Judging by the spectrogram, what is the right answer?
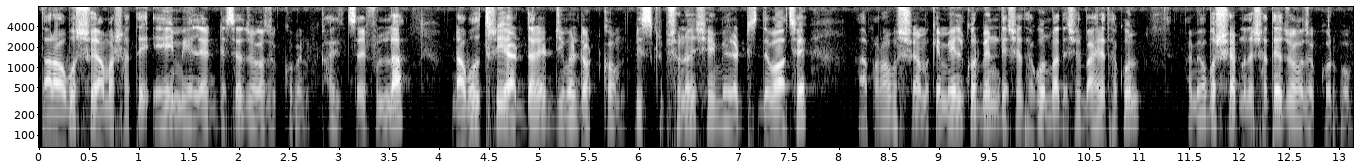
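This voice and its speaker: A man teaching a Quran reading lesson, speaking slowly and repeating each letter drill aloud. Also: fairly low pitch, darkish tone, no room sound. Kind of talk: spoken lesson to camera.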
